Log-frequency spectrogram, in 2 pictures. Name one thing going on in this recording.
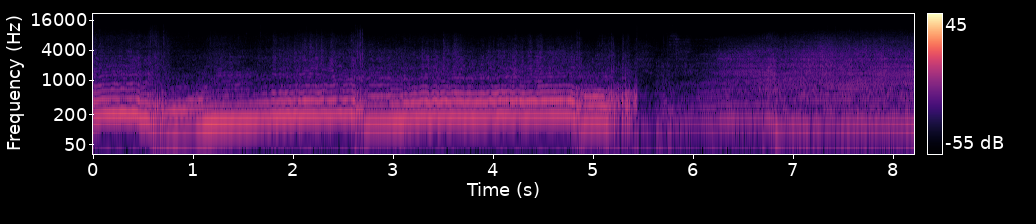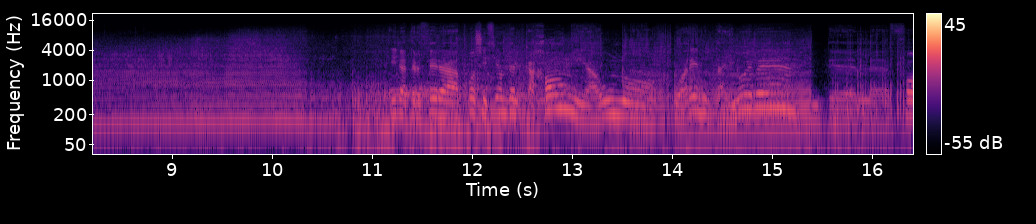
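A rally car engine roars past at high revs, its pitch climbing and dropping with each gear change.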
